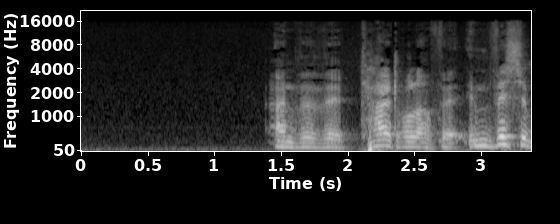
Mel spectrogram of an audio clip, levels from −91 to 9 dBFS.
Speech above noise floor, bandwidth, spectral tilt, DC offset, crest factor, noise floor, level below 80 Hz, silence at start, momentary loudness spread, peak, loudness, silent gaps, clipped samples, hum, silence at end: 38 dB; 16 kHz; -6 dB/octave; under 0.1%; 20 dB; -56 dBFS; -34 dBFS; 1.4 s; 7 LU; -2 dBFS; -21 LUFS; none; under 0.1%; none; 0 s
